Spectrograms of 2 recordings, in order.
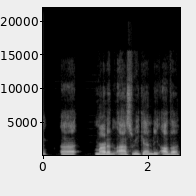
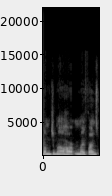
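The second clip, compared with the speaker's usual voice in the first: ordinary talk, nothing marked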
